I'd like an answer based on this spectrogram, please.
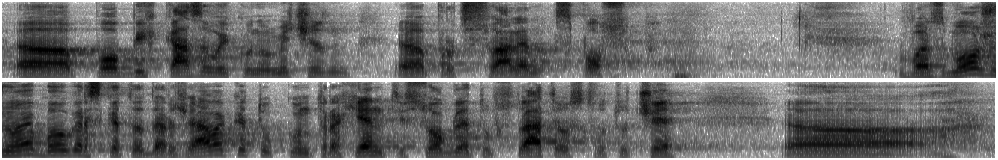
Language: Bulgarian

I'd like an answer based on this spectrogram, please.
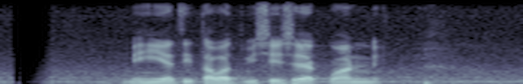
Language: Sinhala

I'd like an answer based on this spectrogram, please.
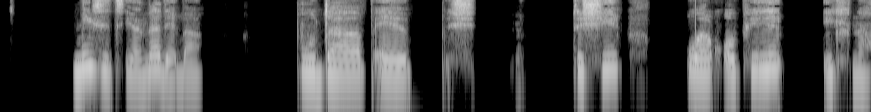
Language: Georgian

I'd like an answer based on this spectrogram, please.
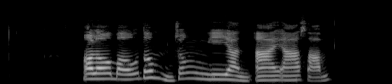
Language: Cantonese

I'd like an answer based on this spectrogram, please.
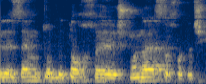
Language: Hebrew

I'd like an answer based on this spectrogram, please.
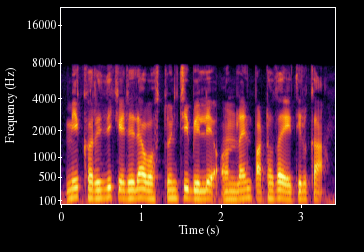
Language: Marathi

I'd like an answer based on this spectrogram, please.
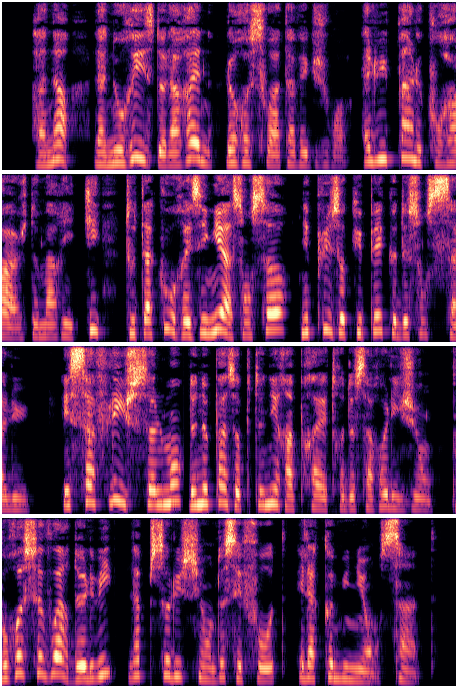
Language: French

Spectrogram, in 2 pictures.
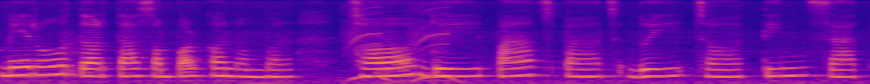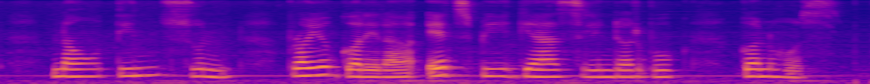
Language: Nepali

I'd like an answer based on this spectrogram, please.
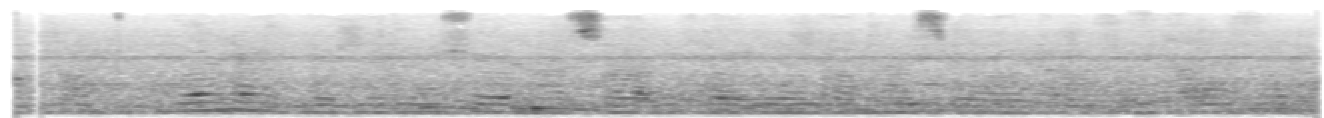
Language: Swahili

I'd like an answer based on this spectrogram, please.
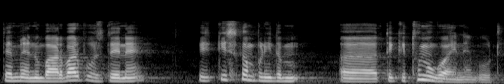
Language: Punjabi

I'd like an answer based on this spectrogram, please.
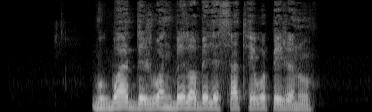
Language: Pashto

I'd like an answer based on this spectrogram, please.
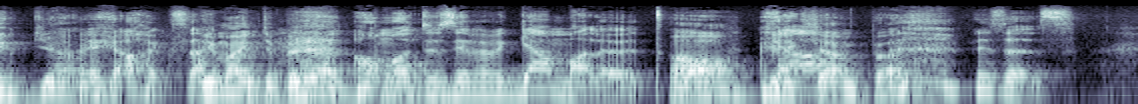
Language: Swedish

